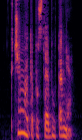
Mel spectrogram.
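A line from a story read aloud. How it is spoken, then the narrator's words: Irritated snap. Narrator (Russian): раздраженно бросил Ксантипа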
